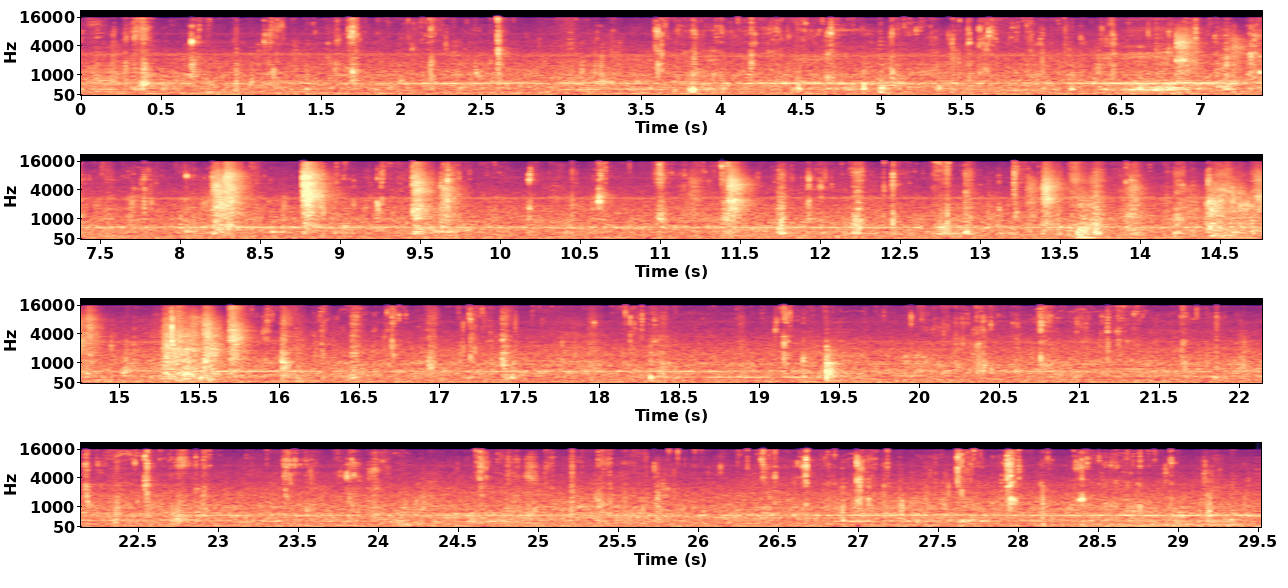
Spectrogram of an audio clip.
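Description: Close-miked wet chewing, smacking and clicking mouth sounds of a man eating rice mixed with curry by hand, most busy in the middle, over a faint steady hum.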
